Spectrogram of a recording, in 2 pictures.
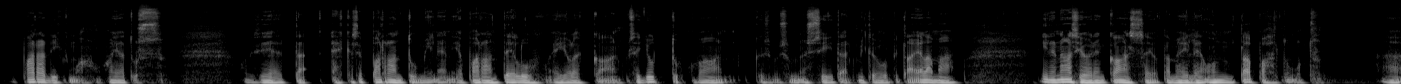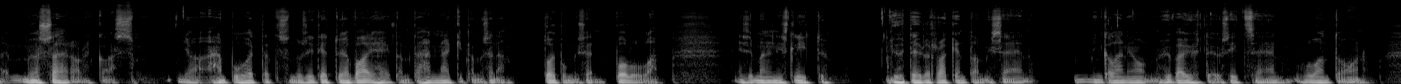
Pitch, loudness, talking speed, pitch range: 90 Hz, -29 LUFS, 130 wpm, 85-95 Hz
